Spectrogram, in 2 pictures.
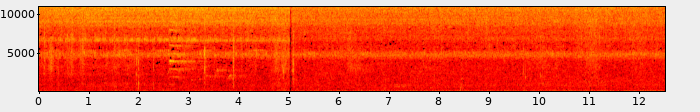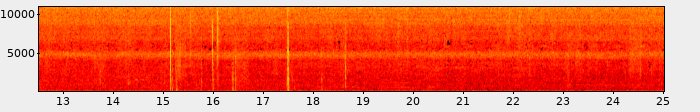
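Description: Steady high-pitched drone of insects in the undergrowth, with a handful of short, sharp clicks about two-thirds of the way through.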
